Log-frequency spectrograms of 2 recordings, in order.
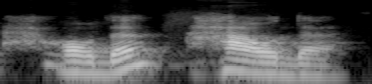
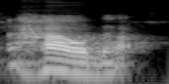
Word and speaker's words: Gouda: Well, by the way, they pronounce it Gouda, not Gouda.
